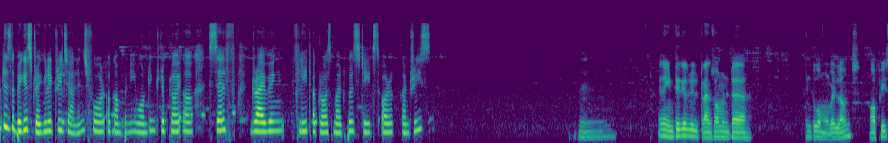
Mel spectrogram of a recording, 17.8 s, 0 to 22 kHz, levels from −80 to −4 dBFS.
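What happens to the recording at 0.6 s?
From 0.6 to 0.69 s a very faint, delayed copy of the speech trails in, about 230 ms behind the original. This is likely an echo leak: a far-end loudspeaker's sound reached its microphone and slipped past the echo canceller back into the call.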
